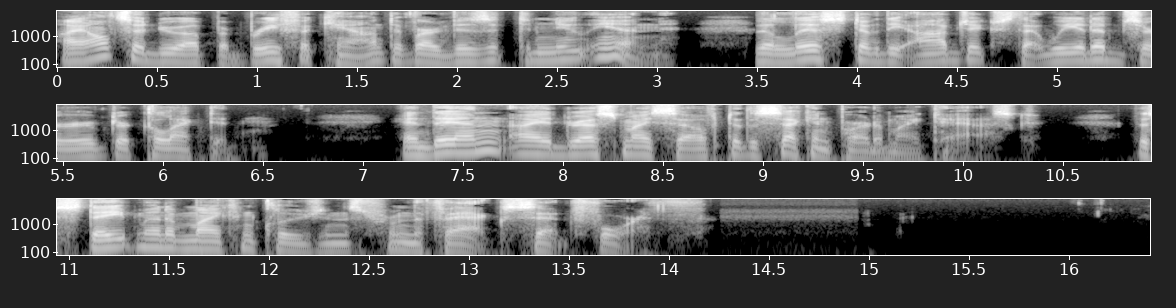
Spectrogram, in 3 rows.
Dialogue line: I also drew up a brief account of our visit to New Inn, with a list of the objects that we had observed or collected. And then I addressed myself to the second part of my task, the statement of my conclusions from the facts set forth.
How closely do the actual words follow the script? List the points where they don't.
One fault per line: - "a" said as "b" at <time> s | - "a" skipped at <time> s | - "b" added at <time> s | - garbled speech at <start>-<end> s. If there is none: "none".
- "with" skipped at 3.1 s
